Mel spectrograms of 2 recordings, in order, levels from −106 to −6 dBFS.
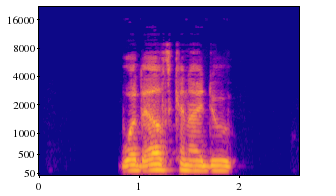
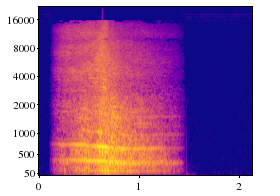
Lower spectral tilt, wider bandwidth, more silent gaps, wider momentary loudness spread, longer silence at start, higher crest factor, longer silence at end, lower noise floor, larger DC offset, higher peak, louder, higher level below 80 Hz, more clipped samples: first, -6 dB/octave vs -4.5 dB/octave; second, 9.4 kHz vs 16.5 kHz; neither; second, 8 LU vs 17 LU; first, 0.85 s vs 0.2 s; about the same, 20 dB vs 20 dB; about the same, 0.7 s vs 0.8 s; first, under -90 dBFS vs -86 dBFS; neither; second, -8 dBFS vs 0 dBFS; second, -24 LUFS vs -16 LUFS; second, -64 dBFS vs -44 dBFS; neither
